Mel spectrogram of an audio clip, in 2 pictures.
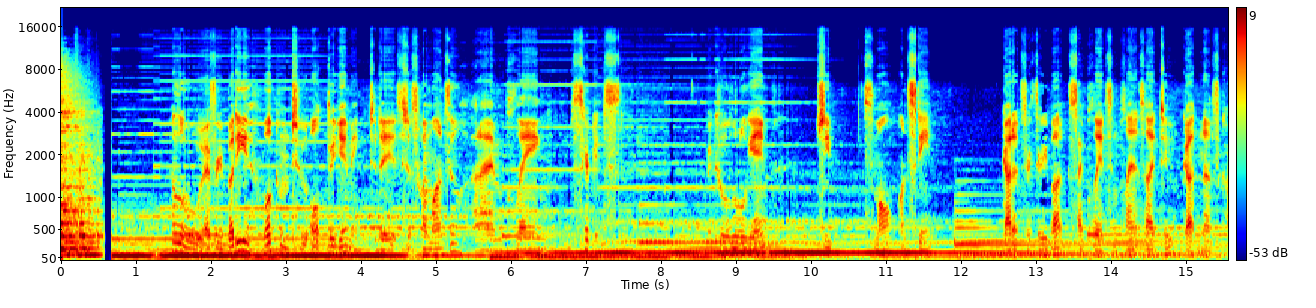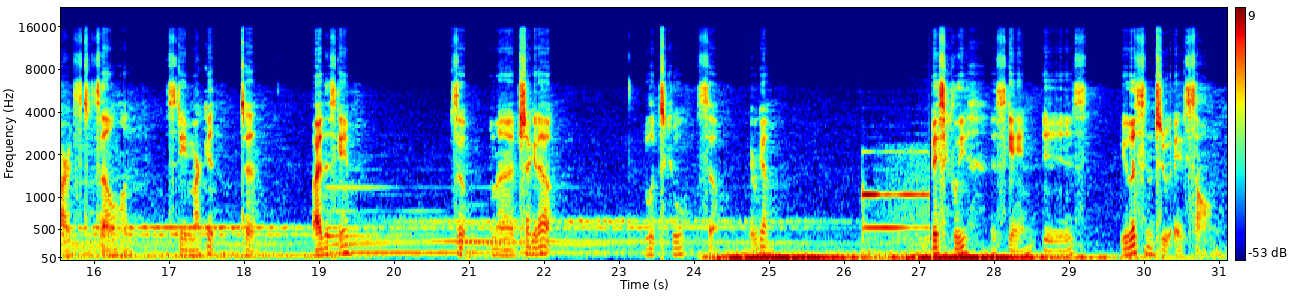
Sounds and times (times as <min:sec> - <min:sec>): Music: 0:00.0 - 0:29.5
Speech: 0:01.5 - 0:07.5, 0:08.6 - 0:11.7, 0:12.6 - 0:18.3, 0:18.9 - 0:19.6, 0:20.8 - 0:22.2, 0:23.3 - 0:25.1, 0:27.2 - 0:31.1.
